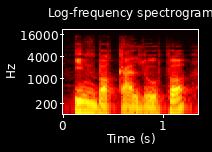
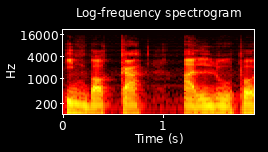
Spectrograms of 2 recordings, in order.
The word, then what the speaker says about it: in bocca al lupo: And you run it all together like that. Can you give us the pronunciation of this? So you don't really say, "in bocca al lupo". You run it together.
